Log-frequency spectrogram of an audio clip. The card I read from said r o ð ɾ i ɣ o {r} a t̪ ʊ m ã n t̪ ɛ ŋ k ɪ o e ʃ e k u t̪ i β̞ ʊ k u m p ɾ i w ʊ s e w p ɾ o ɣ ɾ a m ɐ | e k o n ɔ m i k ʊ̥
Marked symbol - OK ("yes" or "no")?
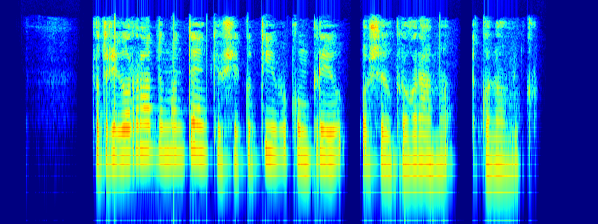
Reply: yes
